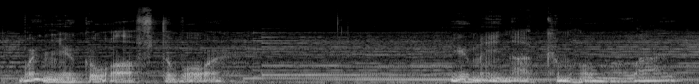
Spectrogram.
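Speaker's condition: ALS, speech-generating device

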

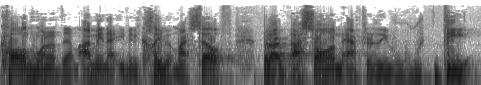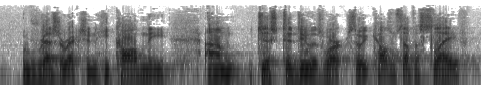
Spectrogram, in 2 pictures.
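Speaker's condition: Stuttering; long-standing stutter, present over 24 years, once fought calling to teach because unable to talk; sometimes hard to speak, harder when youth talk at same time; repeated words, blocks

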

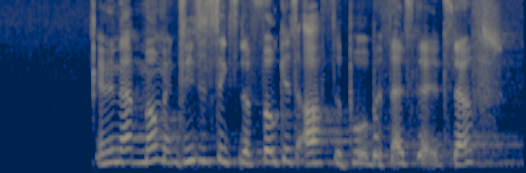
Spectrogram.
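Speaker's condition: Cerebral palsy; mild cerebral palsy from birth

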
